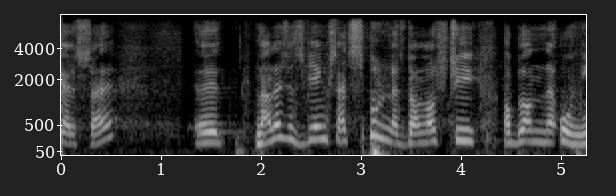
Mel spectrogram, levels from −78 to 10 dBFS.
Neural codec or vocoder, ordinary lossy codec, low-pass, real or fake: codec, 44.1 kHz, 7.8 kbps, Pupu-Codec; none; 7.2 kHz; fake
